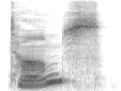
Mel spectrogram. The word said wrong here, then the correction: Thames: You know, English is confusing. There are silent letters in it, and you know, yes, Thames. – Thames. – It should almost. How would you spell Thames? – T-E-M-M-S.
